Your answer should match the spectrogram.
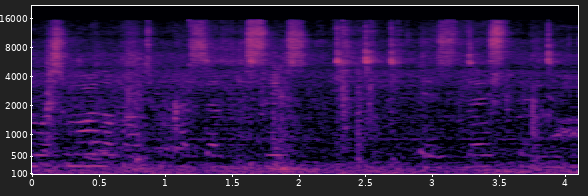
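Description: Indistinct, quiet voices of children and a teacher in a classroom, over a steady low hum of room noise. Short high scratchy sounds come and go through it.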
